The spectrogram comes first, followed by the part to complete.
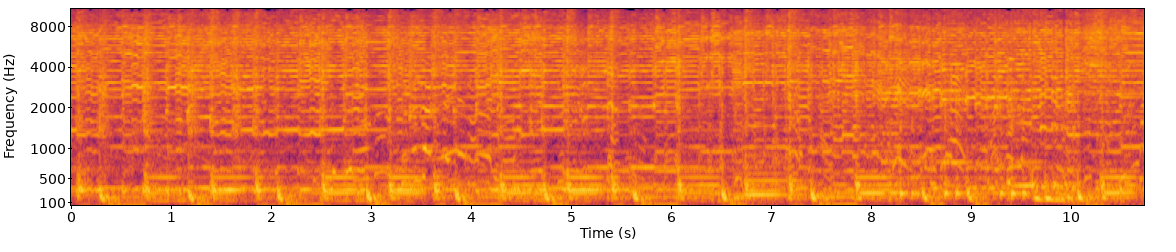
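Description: Live amplified Turkish folk dance music from a saz group: plucked saz (bağlama) playing a busy melody over a steady beat.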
